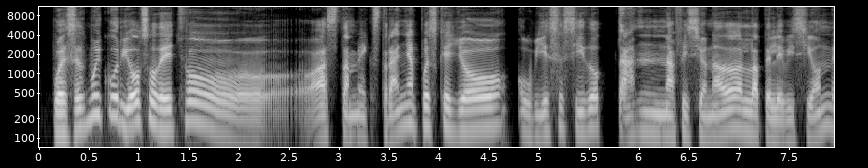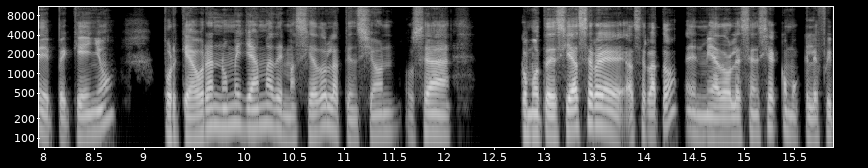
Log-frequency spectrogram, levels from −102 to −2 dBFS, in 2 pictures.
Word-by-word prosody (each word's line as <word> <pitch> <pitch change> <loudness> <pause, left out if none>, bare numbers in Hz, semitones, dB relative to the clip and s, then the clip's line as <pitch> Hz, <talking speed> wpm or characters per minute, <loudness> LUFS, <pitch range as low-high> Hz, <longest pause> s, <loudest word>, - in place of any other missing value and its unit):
Pues 125 +1 +5
es 145 +3 0
muy 235 +3 0
curioso, 180 -5 +3
de 140 - +7
hecho, 140 - -2
hasta 110 0 +2
me 110 -1 -7
extraña, 110 - 0
pues, 155 0 -1
que 145 -2 -1
yo 140 +4 +2
hubiese 120 +3 -4
sido 140 +1 -2
tan 120 -1 -2
aficionado 115 +4 +2
a - - +4
la 125 -3 +2
televisión 95 -3 -4
de - - -3
pequeño, 120 - -4 0.5
porque - - -1
ahora 115 +8 +3
no 150 -1 -6
me 165 +1 -5
llama 150 +2 0
demasiado 120 +2 -3
la 135 - 0
atención. 115 +4 -5
O - - -19
sea, 120 -2 +2 0.7
como 120 0 0
te - - +2
decía 115 +4 +5
hacer, 160 +4 +4
eh, 155 -2 +5
hace - - -4
rato, - - -2
en 115 - -7
mi 110 0 -1
adolescencia 105 +2 0
como - - -9
que - - -10
le - - -5
fui - - -8
125 Hz, 170 wpm, -25 LUFS, 115-150 Hz, 0.7 s, de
